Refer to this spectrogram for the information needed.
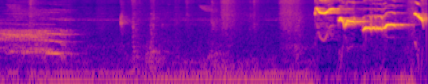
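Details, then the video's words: Orange-headed thrush in 'ngeplong ngalas' style, a lure for a thrush reluctant to sing: low hum and faint sounds, then in the last second a sudden loud, high, twisting whistled phrase. "Anis merah ngeplong ngalass"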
